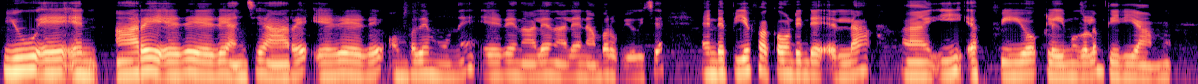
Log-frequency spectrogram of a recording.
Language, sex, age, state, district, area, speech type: Malayalam, female, 45-60, Kerala, Kottayam, rural, read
